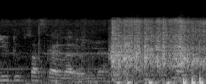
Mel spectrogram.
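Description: A motorcycle engine starting up about a second in, suddenly loud, with a rapid low pulsing as it runs.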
